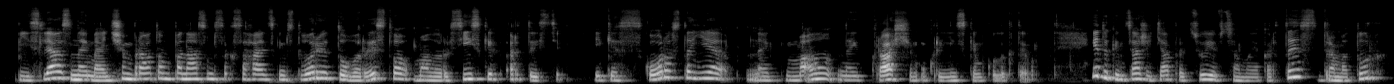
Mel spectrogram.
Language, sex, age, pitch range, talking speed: Ukrainian, female, 20-39, 185-255 Hz, 110 wpm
